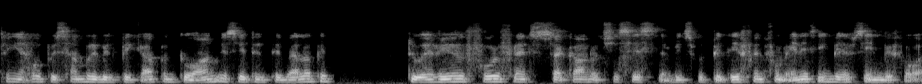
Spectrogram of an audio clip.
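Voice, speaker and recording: A man of medium pitch speaks at a fairly quick pace with vocal fry. His intonation is fairly even. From Austria, Vienna. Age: 80s+. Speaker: psychologist. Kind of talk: interview.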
